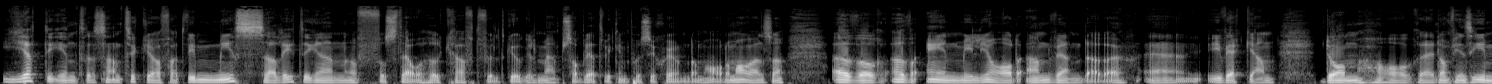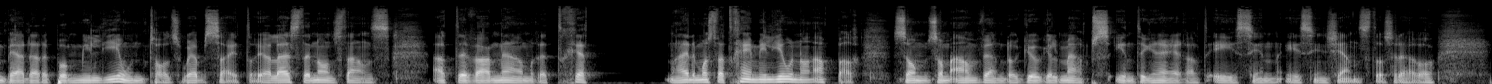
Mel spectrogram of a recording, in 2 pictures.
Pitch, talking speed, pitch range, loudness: 95 Hz, 140 wpm, 90-105 Hz, -18 LUFS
